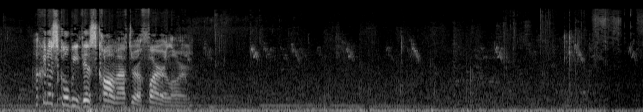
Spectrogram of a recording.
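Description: Footsteps tap on a paved path.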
